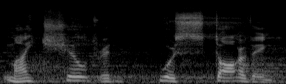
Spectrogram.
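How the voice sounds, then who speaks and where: A man's voice: a little high, very slow. An actor playing a guilt-ridden, pleading father confessing his sins in a fervent, dramatic game performance. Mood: anguished confession. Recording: long hall reverb under loud music.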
